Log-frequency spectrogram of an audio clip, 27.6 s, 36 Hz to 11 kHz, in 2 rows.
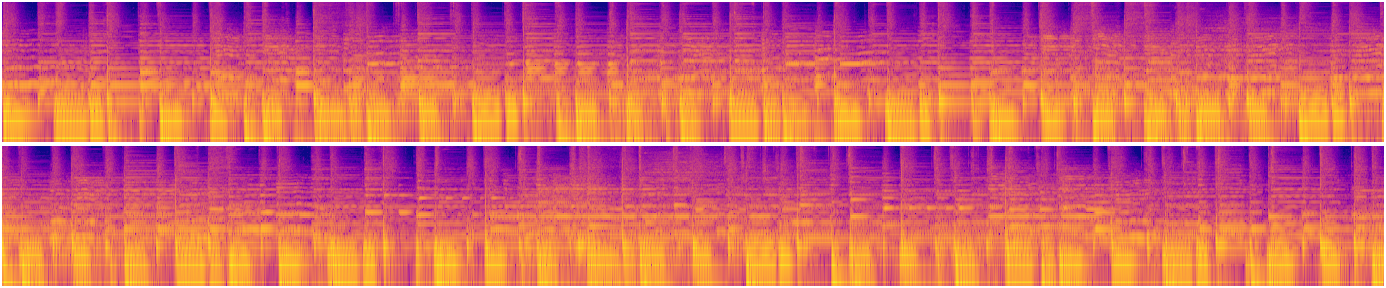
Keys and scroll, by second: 4.4 super+d, 11.5 super+c, 11.6 super+v, 17.5 super+d.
